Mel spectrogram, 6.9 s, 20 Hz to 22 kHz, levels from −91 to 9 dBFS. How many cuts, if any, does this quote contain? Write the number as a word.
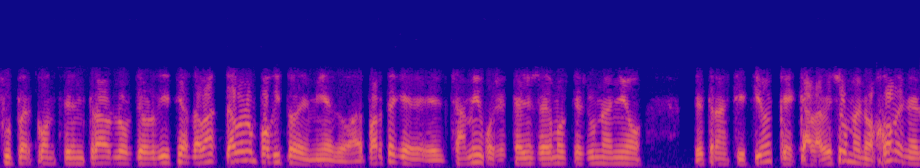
two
